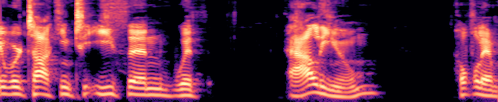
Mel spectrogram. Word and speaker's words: Allium: right so that's why a lot of people pronounce this Alum and not alium uh there also another metal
